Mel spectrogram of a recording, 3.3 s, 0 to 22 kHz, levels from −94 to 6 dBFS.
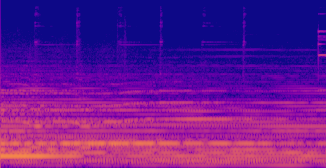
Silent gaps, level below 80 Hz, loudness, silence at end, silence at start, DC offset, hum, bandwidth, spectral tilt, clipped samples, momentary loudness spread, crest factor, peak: none; -60 dBFS; -32 LUFS; 0 s; 0 s; under 0.1%; none; 11 kHz; -7 dB/octave; under 0.1%; 10 LU; 14 dB; -16 dBFS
